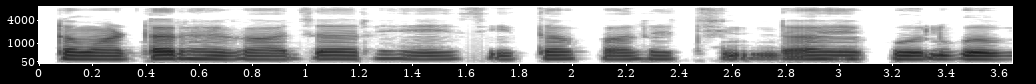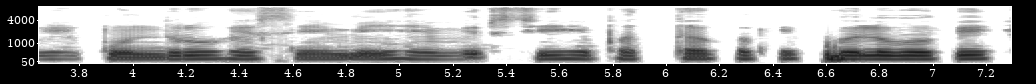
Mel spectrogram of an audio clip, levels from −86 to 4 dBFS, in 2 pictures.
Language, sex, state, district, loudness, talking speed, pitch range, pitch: Hindi, male, Chhattisgarh, Balrampur, -18 LUFS, 155 wpm, 145-155 Hz, 150 Hz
